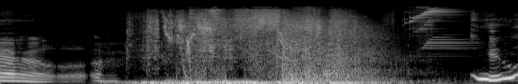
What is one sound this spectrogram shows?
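A loud whoosh sweeps past.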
